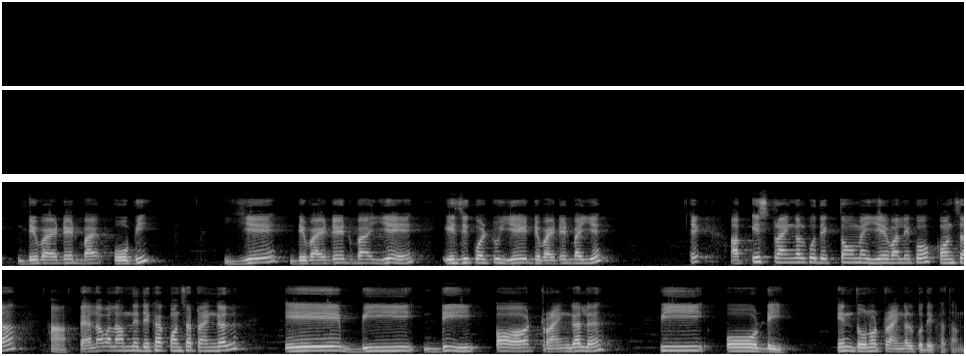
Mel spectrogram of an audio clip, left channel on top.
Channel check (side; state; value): left; silent; 63 dB below the other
